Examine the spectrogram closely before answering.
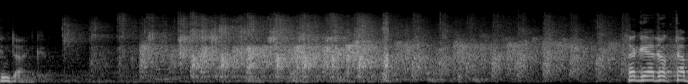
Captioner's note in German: Beifall CDU und BÜNDNIS 90/DIE GRÜNEN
